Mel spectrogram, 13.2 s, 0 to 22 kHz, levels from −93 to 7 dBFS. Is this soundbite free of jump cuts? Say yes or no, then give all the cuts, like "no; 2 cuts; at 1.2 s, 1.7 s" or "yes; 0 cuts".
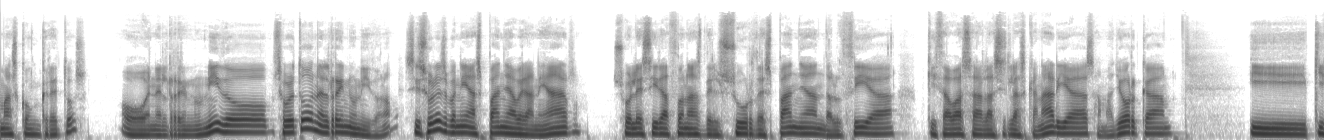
no; 1 cut; at 4.0 s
